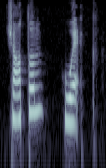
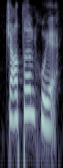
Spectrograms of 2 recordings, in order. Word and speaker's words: Çatalhöyük: Çatalhöyük. Çatalhöyük is spelled as Catalhuyuk. It is spelled as Katalhuyuk, but it is pronounced as Çatalhöyük.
